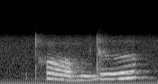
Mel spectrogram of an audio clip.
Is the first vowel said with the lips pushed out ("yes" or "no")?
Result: yes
